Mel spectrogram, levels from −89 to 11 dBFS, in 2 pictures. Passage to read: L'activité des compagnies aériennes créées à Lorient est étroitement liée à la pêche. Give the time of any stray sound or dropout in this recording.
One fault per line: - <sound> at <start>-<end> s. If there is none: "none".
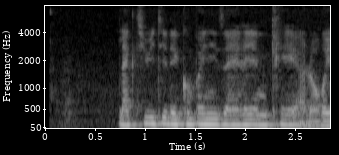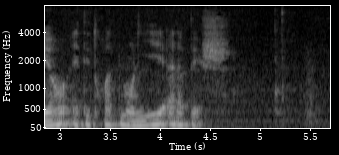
none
